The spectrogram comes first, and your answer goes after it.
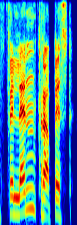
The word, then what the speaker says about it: philanthropist: So philanthropist in that one we have th sound which is very very soft sound philanthropist that's why we say very very short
